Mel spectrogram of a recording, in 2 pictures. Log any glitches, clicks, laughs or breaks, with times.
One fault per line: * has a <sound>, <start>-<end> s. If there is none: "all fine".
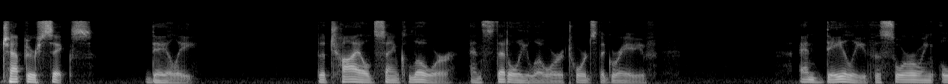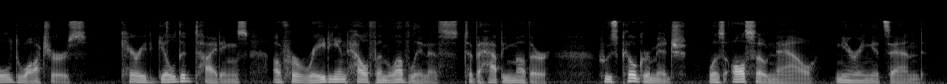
all fine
